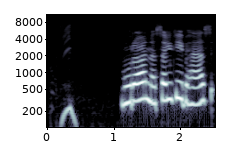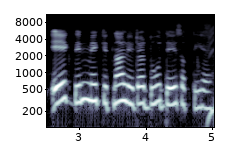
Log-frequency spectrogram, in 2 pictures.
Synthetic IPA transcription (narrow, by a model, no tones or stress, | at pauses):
mʊɾaːnɐsəlkibɦɛːseːkd̪ɪnmẽkɪt̪naleːʈəɾd̪uːd̪ːeːsɐk̚t̪iɦɛː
